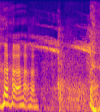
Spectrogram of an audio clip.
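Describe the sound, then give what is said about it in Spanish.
Two sharp, booming firework bursts set off in Calle Angosta echo through the street about half a second apart, with a thin high whistle lingering between them, after a brief voice at the start. “Eh, sos jugador de un equipo argentino antes de jugar por Libertadores en Sao Paulo y pusieron eh, cuando tiraban fuegos artificiales en la calle Angosta donde estaba Cristina.”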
